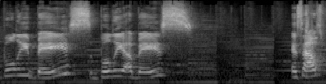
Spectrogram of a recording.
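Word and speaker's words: bouillabaisse: oh goodness bullet oh it's called bully base bully a base is house pronounced okay interesting so with that i definitely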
